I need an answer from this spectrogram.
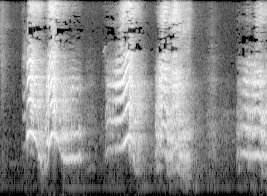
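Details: American Bully pup giving loud, high, wavering whines and yelps in four close bursts, each about half a second to a second long.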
